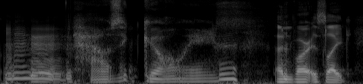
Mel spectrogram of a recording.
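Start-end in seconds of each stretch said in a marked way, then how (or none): 0.0-2.4 high, very slow Marge rasp. Retold or imitated. Podcast host imitates Marge at the prison, slow and high. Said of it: "You gotta do it in her voice".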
